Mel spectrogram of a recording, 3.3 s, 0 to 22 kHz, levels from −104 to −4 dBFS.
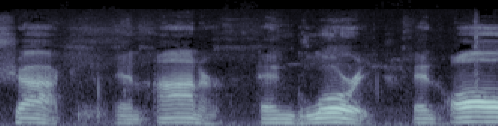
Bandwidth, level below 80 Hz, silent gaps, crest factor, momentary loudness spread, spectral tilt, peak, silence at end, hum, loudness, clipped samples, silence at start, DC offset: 16 kHz; -66 dBFS; none; 16 dB; 15 LU; -5 dB/octave; -20 dBFS; 0 s; none; -37 LUFS; under 0.1%; 0 s; under 0.1%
